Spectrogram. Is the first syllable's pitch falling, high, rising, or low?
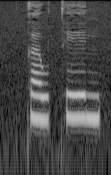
low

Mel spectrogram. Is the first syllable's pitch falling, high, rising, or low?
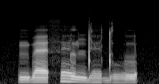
low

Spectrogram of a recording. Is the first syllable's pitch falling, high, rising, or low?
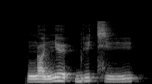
low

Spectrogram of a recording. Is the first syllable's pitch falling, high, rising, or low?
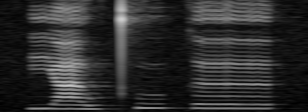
low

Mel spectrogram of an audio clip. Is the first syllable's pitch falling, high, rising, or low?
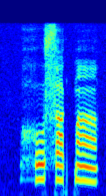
high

